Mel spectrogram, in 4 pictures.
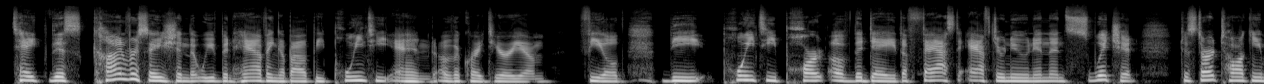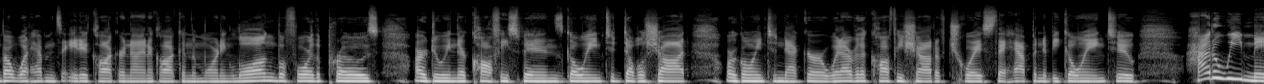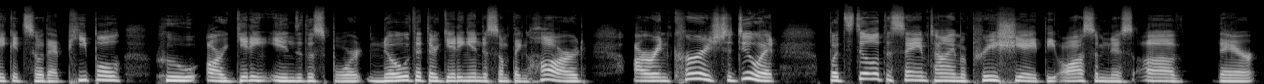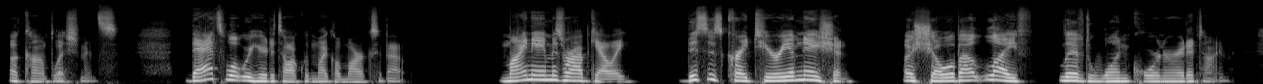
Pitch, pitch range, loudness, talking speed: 155 Hz, 145-175 Hz, -17 LUFS, 165 wpm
